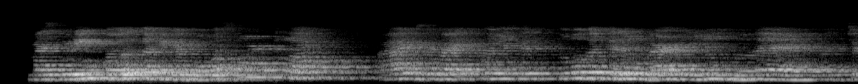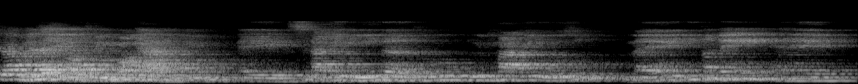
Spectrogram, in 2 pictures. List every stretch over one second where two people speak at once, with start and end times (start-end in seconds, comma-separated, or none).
8.7-10.2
